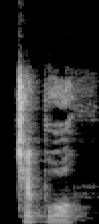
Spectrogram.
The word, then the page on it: Čeplo: Po našimu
